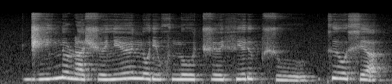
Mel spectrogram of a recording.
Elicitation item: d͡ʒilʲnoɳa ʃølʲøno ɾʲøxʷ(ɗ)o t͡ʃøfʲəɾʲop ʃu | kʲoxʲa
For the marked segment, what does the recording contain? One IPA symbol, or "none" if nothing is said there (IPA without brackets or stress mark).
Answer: n̪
